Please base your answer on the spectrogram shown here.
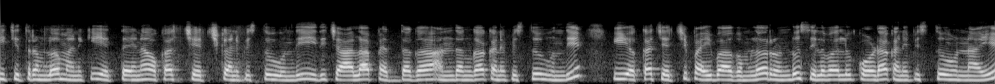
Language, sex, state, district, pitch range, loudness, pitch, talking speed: Telugu, female, Andhra Pradesh, Srikakulam, 215-235 Hz, -12 LUFS, 225 Hz, 130 wpm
